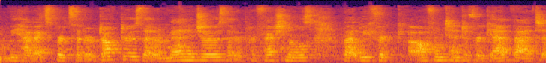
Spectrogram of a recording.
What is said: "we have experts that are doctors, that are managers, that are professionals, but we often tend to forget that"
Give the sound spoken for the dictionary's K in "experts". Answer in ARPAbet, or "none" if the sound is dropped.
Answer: K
